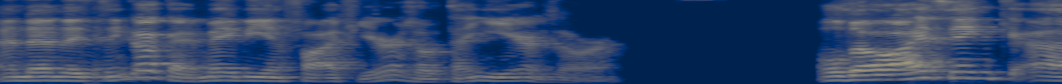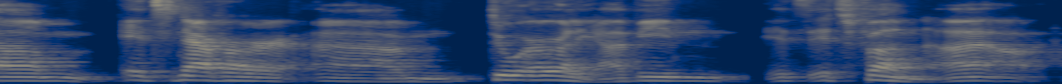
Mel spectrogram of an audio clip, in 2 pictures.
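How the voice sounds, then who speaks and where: A man's voice: medium pitch, lively intonation, slow pace, darkish tone, roomy sound. A man from the Netherlands with a Dutch accent, a company founder talking in a casual podcast interview, hesitant with many fillers and restarts. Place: Portugal.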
